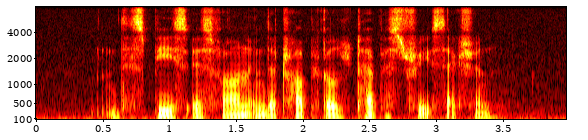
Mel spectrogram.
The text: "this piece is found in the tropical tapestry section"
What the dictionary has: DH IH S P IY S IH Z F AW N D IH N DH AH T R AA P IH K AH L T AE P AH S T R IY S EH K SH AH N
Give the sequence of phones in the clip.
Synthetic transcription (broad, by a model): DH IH S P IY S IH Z F AW N D IH N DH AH T R AA P IH K AH L T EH P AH S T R IY S EH K SH AH N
